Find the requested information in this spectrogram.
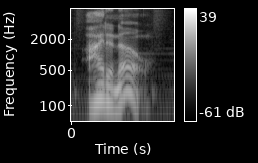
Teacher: the don't becomes softer. The T almost disappears.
